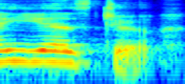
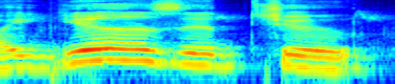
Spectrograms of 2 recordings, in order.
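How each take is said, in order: First: It is said fast, words linked together. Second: It is said slowly, word by word.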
